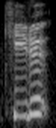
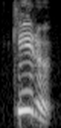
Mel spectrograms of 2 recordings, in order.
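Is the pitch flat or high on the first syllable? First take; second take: flat; high first. First: Pitch starts low, then stays high. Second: Pitch starts high, then drops low. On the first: It means to wear. "flat, to wear, low, high" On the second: It means to cut. "to cut, head high, high, low"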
